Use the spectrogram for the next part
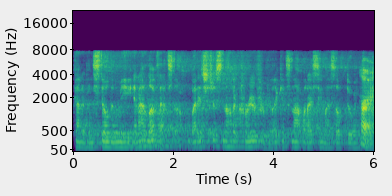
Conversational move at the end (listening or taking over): taking over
